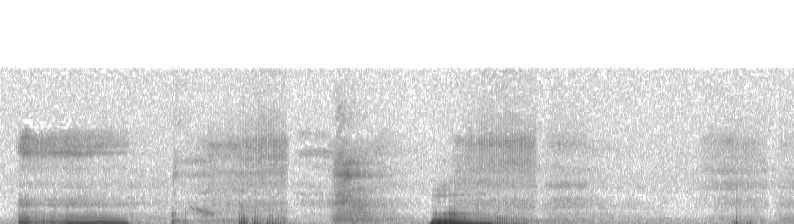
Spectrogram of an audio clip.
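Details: Snoring while snoozing: low, rumbling snores with some whistling on the breaths, in a quiet room.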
